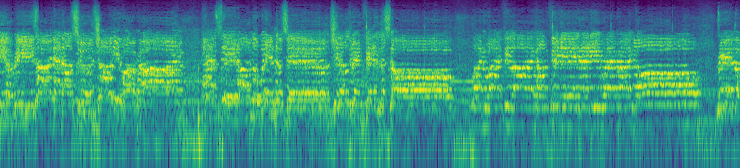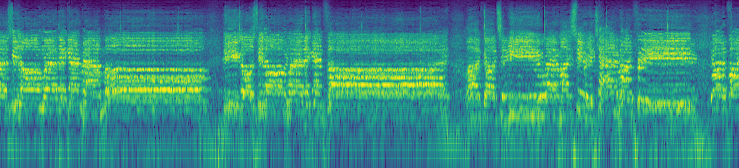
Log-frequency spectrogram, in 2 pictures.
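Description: A boys' choir singing together, in long held notes, in phrases of about five seconds with brief breaths between them.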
